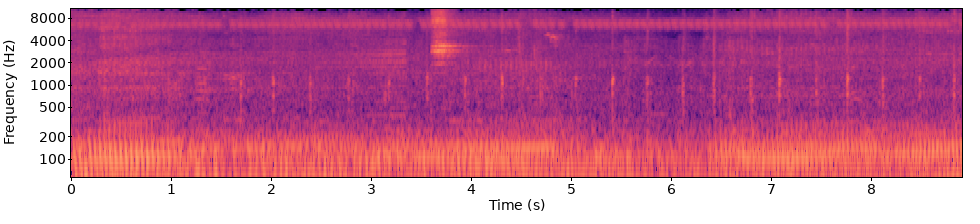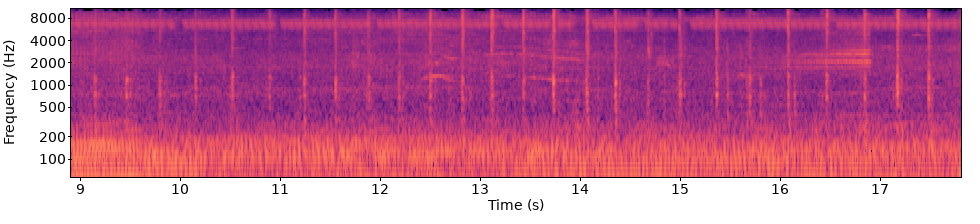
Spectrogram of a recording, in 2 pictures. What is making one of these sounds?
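A horse's hooves clop in a quick, steady gallop on a paved road, growing nearer.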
